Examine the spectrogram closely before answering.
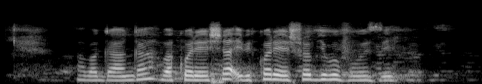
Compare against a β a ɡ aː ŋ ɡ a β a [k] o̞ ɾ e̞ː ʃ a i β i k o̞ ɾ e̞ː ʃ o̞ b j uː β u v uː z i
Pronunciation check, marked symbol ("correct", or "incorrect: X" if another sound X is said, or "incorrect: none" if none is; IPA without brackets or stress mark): correct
